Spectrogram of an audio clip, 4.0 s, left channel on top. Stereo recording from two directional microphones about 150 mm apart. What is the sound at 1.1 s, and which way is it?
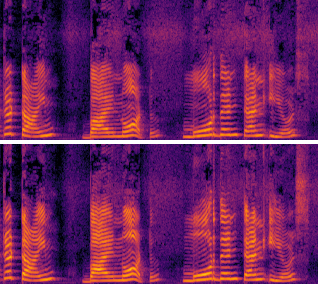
A child's voice, 30° right (ahead or behind).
